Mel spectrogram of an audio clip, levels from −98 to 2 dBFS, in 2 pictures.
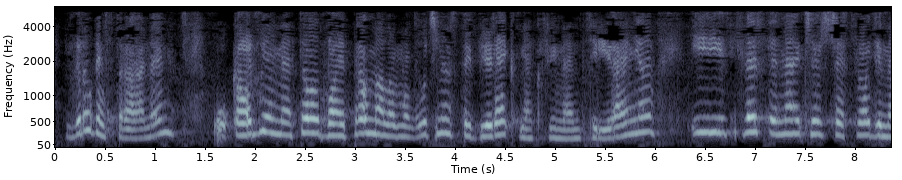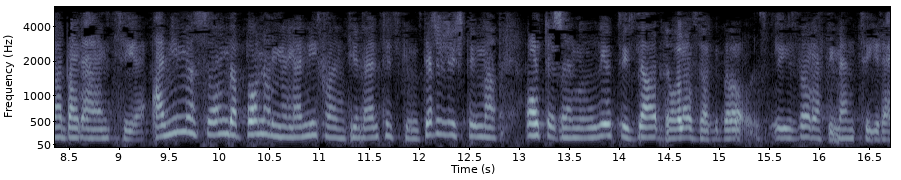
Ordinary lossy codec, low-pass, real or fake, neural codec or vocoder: MP3, 24 kbps; 5.4 kHz; fake; codec, 24 kHz, 1.5 kbps, HILCodec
